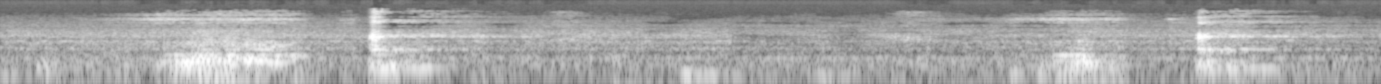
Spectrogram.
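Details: Adult man snoring in his sleep at night, real recording: quiet room with low rattling snores on breathing in, each ending in a brief snort, about two breaths heard.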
